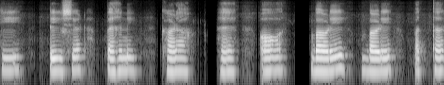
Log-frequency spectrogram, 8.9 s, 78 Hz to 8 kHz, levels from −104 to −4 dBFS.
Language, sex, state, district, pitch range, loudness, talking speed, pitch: Hindi, female, Rajasthan, Jaipur, 170-180 Hz, -20 LUFS, 75 wpm, 175 Hz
